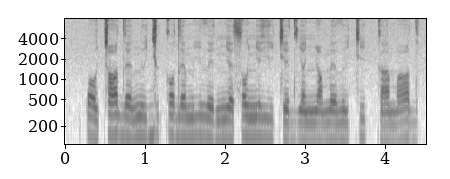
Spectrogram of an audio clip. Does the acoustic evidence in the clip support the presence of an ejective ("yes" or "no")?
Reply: no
